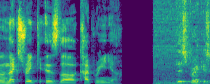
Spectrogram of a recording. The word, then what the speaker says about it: caipirinha: of things he says right but he like pronounces everything wrong so the next drink is the caipirinha this drink is called a capriana caprina wait how did he say it capriano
